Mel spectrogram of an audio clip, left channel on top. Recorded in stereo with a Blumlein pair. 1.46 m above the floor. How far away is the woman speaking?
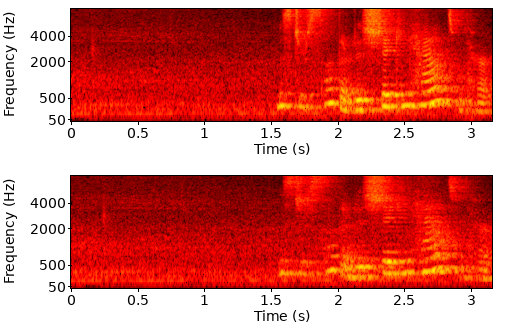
About 0.5 m.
